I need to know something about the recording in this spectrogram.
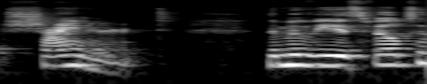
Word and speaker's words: Scheinert: I want to make sure I pronounce that right. Scheinert.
